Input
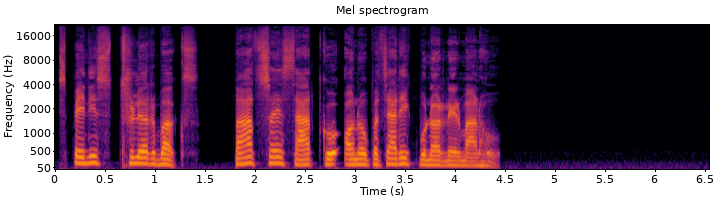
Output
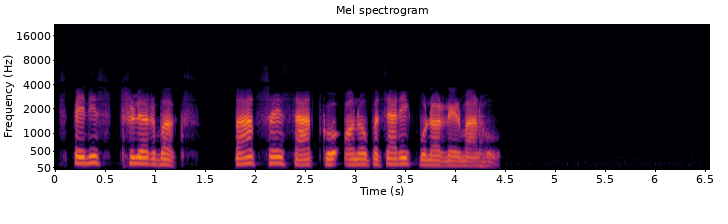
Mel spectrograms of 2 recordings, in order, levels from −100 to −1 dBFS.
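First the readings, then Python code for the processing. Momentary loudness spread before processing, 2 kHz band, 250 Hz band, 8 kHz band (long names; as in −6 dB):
6 LU, −0.5 dB, −5.5 dB, below −40 dB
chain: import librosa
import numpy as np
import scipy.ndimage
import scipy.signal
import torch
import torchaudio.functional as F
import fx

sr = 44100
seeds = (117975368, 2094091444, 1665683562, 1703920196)

y = fx.cabinet(x, sr, low_hz=230.0, low_slope=12, high_hz=2600.0, hz=(340.0, 630.0, 950.0, 1500.0, 2300.0), db=(8, -4, 6, 8, -3))
y = fx.fixed_phaser(y, sr, hz=1700.0, stages=4)
y = F.gain(torch.from_numpy(y), -5.5).numpy()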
